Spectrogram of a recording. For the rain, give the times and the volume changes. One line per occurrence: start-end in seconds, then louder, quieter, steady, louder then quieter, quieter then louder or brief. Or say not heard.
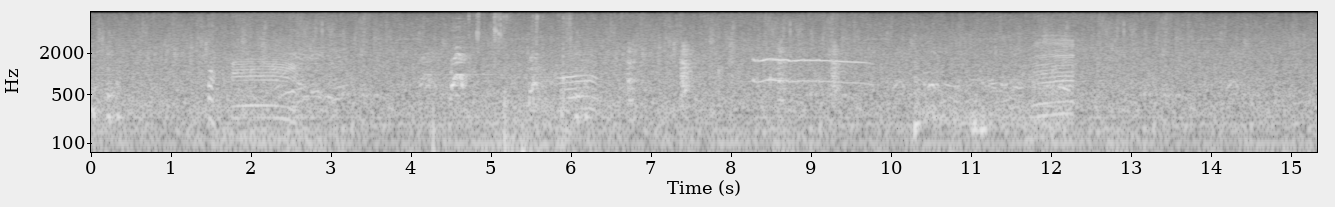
0.0-15.3 steady.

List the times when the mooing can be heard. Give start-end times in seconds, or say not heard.
1.4-3.2, 5.2-6.4, 10.2-12.3.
